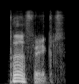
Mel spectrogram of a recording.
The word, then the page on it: perfect: British English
